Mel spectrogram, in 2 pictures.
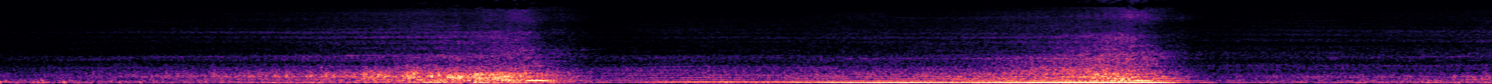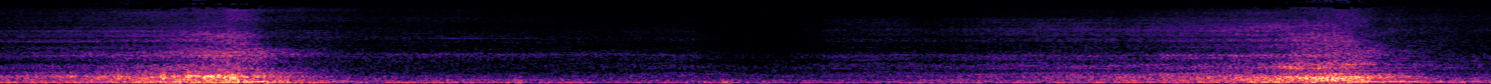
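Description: Diesel farm tractors driving past one after another. Each engine grows louder as it approaches and fades as it goes by, four passes in all. The second pass has a deep steady engine drone, and the last is a green John Deere.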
